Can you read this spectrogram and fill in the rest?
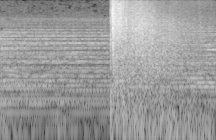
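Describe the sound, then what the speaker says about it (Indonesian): A bazooka rocket explosion sound effect in an animated zombie battle, a sudden deep boom that bursts in after a steady background tone and rumbles on loudly to the end. "Bazooka diangkat, peluru meluncur, dan dalam sekejap, zombie Dontol bersama pasukannya lenyap dalam ledakan."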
